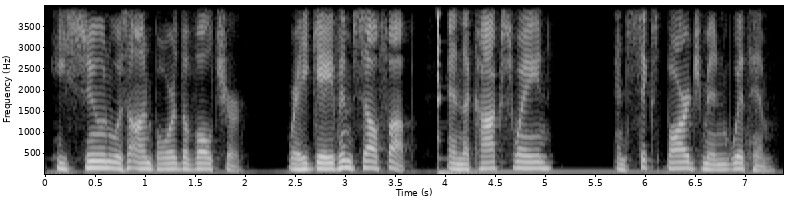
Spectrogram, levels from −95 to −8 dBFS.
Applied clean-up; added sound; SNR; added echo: neural mask model DeepFilterNet 3.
